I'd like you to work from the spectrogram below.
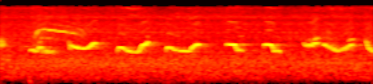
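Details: In French Guiana, a pale-breasted thrush sings a run of clear, wavering whistled notes, each twisting up and down, delivered about three per second against faint background noise.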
